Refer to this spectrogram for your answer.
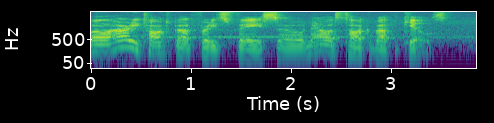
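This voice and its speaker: Fairly quick male speech amid noticeable background noise. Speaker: amateur movie reviewer. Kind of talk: movie review narration.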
